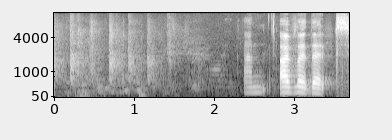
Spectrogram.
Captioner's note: audience applauds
